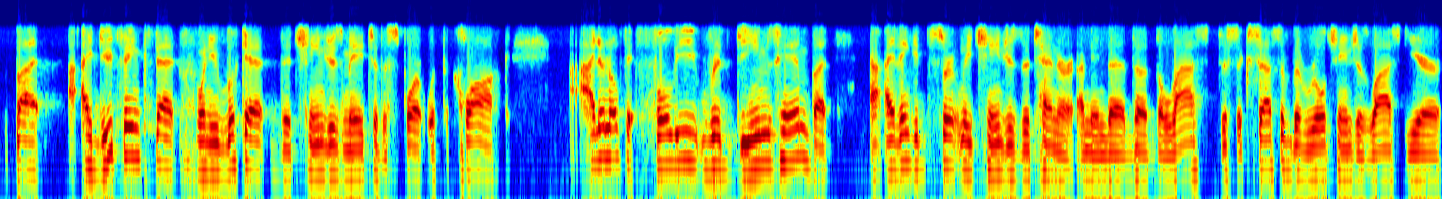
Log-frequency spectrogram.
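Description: Speaking at a moderate pace with ordinary pitch variation and a medium pitch, the man has a plain, everyday voice. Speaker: baseball reporter. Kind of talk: interview. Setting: phone call.

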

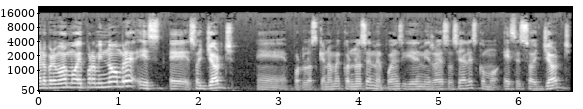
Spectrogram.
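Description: With lively intonation and a medium pitch, a man talks at a moderate pace. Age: 20s. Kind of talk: casual podcast chat with storytelling. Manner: halting, with frequent repetitions.

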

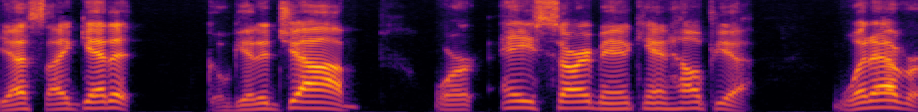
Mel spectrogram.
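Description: In a very clean recording with a silent background and a dry, close sound with no echo, a man with an American accent uses an ordinary speaking voice, fairly high in pitch with ordinary pitch variation, at a fairly quick pace. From Colorado. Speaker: crime podcast host. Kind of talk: news commentary. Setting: on a cruise ship trip.

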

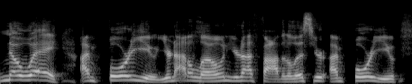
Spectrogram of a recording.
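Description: This very fast, animated delivery swings widely in pitch, with a dry, close sound with no echo and a quiet background. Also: man. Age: 30s. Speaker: dad ministry founder and podcaster. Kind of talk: podcast interview.

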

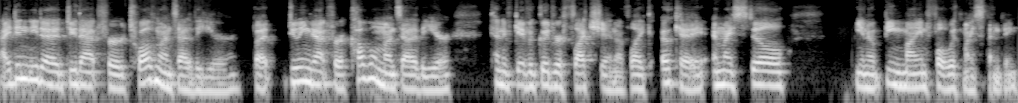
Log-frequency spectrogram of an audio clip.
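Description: Fairly high in pitch, a man talks at a fairly quick pace in an ordinary speaking voice with ordinary pitch variation. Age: 30s. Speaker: early-retired personal finance blogger. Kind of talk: interview conversation.

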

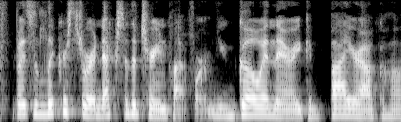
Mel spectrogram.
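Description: A very fast pace with ordinary pitch variation. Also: woman. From US, Baltimore. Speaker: addiction recovery advocate and wellness coach. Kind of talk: casual interview.

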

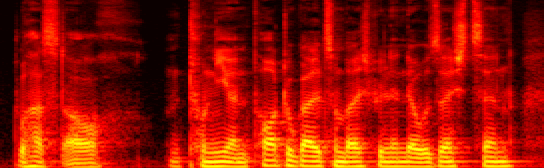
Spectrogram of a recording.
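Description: A man's very deep, low voice with a dark, mellow tone at a fairly slow pace, on a very clean recording with a silent background. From Hesse, Germany (Riedstadt, Groß-Gerau district). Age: 20s. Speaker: former youth footballer. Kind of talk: casual interview.

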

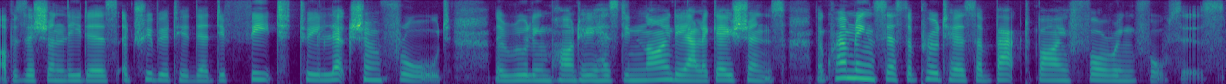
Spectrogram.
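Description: With a normal speaking voice at a medium pitch, a woman talks at a fairly quick pace in a very clean recording with a silent background and a dry, close sound with no echo. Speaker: news headline reader. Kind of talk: news reading. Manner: formal, brisk, even headline delivery.

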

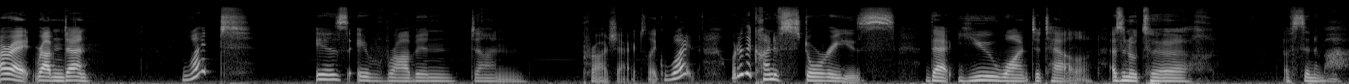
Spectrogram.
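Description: A woman with a fairly low voice speaks at a very slow pace, with ordinary pitch variation and long, frequent pauses. The recording is very clean, with a silent background. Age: 40s. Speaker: podcast host. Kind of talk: scripted introduction; interview. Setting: office studio with construction noise. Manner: polished podcast voice.

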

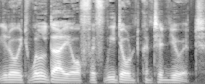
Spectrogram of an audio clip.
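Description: In a Hebridean accent, a man speaks at a moderate pace with a very deep, low pitch. His intonation is flat and monotone, and the recording is very clean with a silent background. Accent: Hebridean Scottish. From Scotland, Isle of Lewis (Outer Hebrides). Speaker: writer and activist. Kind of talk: interview conversation. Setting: at his home.

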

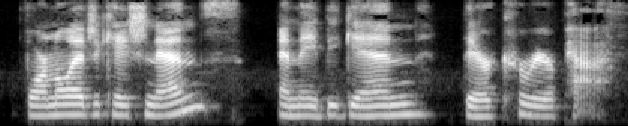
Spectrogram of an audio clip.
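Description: Very cleanly recorded against a silent background, a woman with an American accent speaks at a fairly slow pace in a bright, sharp tone at medium pitch. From US Midwest. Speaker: college and career planning consultant. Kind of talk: interview conversation.

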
